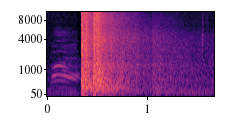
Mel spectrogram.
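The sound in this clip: A rifle volley fires after a firing command. A brief shouted voice is followed by one sudden, loud, sharp crack that booms and then decays in a long fading tail.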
